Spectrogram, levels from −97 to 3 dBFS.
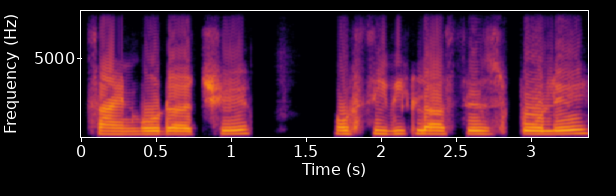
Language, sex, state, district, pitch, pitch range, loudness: Bengali, female, West Bengal, Kolkata, 210 Hz, 200-215 Hz, -17 LUFS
